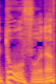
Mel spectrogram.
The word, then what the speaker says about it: 杜甫: 当然有些纯属俄化的字音我们还应该发正音，比如府和溥两个字，就是杜甫的甫和溥仪的溥这俩字儿。很多人把杜甫的甫念成溥，把溥仪的溥念成甫，这是必须要纠正的，咱不能姑息错字啊。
